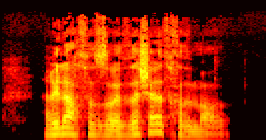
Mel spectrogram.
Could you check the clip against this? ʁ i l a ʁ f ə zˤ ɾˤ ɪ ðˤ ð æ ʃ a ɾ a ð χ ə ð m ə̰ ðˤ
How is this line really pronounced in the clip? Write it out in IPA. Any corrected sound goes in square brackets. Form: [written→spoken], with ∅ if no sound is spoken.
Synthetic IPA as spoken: ʁ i l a ʁ [f→θ] ə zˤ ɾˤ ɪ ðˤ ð æ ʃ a ɾ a [ð→θ] χ ə ð m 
